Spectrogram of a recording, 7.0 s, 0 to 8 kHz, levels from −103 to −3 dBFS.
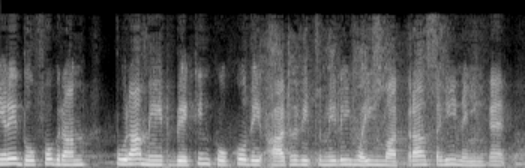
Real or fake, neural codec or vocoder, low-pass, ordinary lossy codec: fake; codec, 16 kHz, 1.1 kbps, Voila-Tokenizer; none; none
